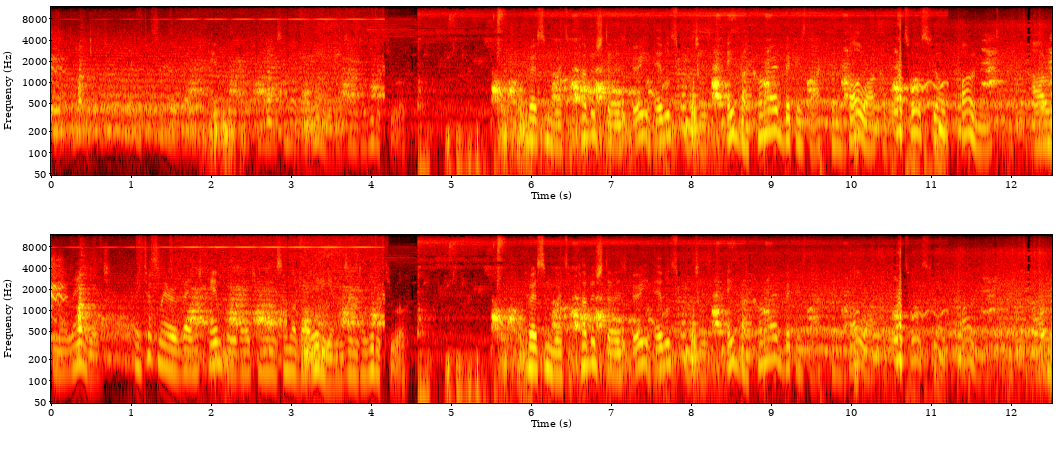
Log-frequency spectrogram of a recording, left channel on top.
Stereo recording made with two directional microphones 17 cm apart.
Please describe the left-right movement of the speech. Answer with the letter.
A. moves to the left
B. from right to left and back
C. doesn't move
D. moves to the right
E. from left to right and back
A.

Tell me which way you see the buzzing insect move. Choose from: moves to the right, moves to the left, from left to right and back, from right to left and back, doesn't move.
moves to the right.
